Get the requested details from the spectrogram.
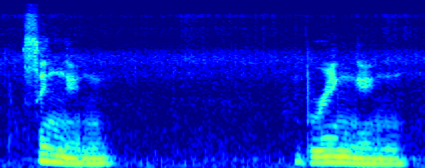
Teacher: actually I don't really raise my tongue as much as I normally would for the ng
